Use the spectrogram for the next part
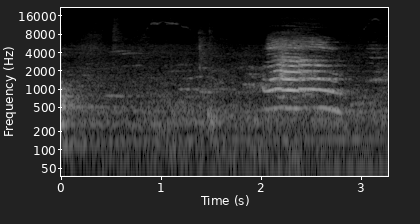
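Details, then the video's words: House cat that asserts its claims, producing one drawn-out meow of about three quarters of a second with bright stacked harmonics that bend slightly downward, after a near-silent stretch with faint background noise indoors. "हक्क आणि अधिकार गाजवणारं मांजर"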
